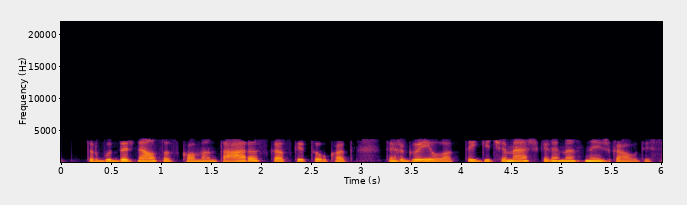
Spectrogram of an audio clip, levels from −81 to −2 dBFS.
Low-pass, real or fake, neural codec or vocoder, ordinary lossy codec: 3.6 kHz; fake; codec, 16 kHz, 0.3 kbps, FocalCodec; MP3, 32 kbps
